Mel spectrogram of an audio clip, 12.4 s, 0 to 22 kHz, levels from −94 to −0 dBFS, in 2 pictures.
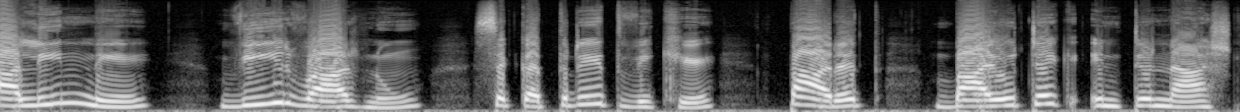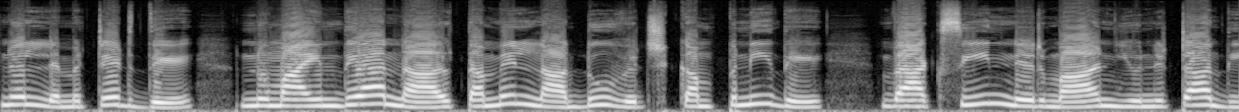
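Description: A harsh, buzzing fuzz sits on every loud syllable of the speech from start to finish, the sound of hard clipping. The signal is driven about 16 dB past what the stage can pass, so roughly one sample in fifteen is flattened at the ceiling, adding high harmonics.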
